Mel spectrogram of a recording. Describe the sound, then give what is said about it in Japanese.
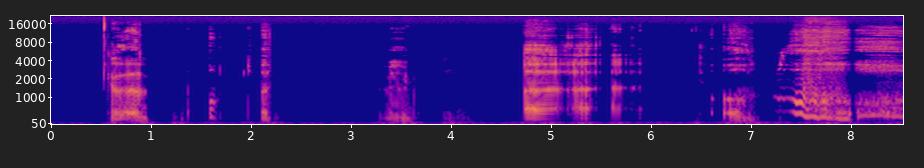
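Several loud burps, each a throaty croaking rumble, separated by quiet gaps with soft breathy vocal sounds, the last burp the longest and roughest. “熱いザーメンガスがお腹の中を登ってきて、下品なゲップ出してしまいました。”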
